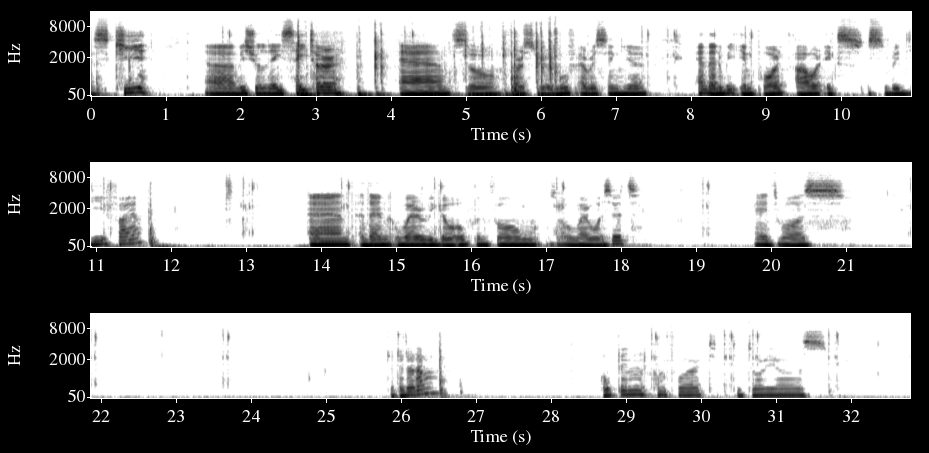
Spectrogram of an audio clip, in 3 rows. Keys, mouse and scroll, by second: 1.8 click, 2.7 a, 3.8 Delete, 4.2 click, 5.0 a, 5.9 Delete, 6.1 Return, 7.3 click, 7.6 click, 8.7 click, 11.0 click, 12.9 click, 14.2 click, 15.5 click, 17.1 click, 19.1 click, 21.8 click, 23.6 click, 29.3 click, 30.3 click, 30.6 click, 31.7 click.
